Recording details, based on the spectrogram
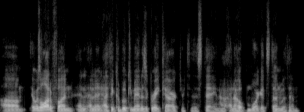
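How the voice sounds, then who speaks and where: A middle-aged author, interviewed over video call for a podcast, rambles through long stories with fillers and restarts. His mid-range voice is darkish and flat, moving at a quick pace, in lo-fi audio without echo.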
